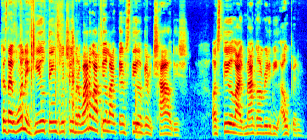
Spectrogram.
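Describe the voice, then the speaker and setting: A woman's voice: mid-range voice, a little fast, fairly bright tone. Chatty young woman reading tarot cards. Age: 20s. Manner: chatty, repetitive, talks straight to viewers. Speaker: tarot reader. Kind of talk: casual tarot reading to viewers. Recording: card shuffling noise clearly audible. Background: shuffling cards and clicks.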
